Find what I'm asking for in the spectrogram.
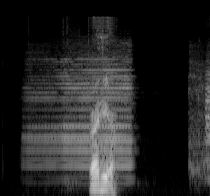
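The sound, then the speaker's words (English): A trucker's powerful air horn blares in one long, steady, rich-toned blast lasting over a second, with a man's voice briefly speaking over its end, then a short burst of another sound after a pause. “And here's something I play. It's the trucker's horn. It's very powerful.”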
